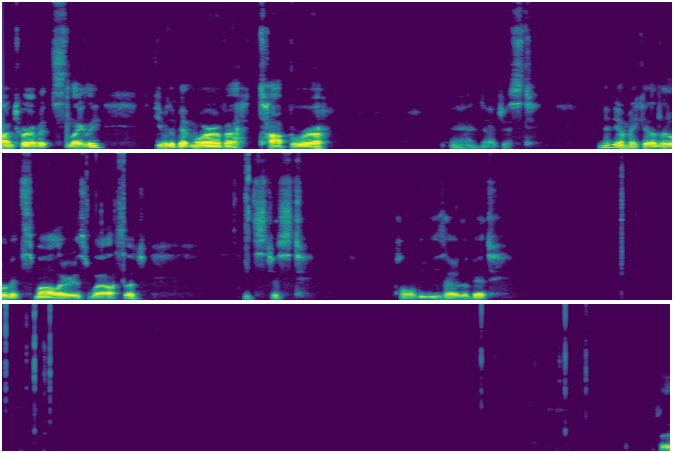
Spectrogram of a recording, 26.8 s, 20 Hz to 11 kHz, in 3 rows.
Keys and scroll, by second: 10.1 2, 18.1 1, 18.4 2, 25.2 2.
